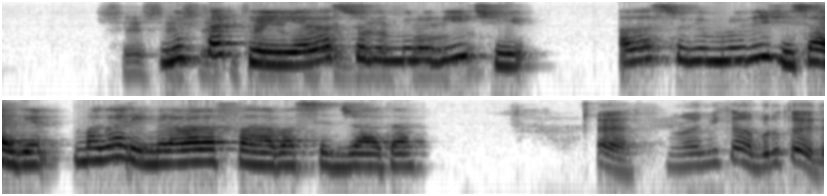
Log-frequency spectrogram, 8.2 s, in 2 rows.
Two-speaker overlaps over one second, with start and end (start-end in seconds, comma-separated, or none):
0.8-2.4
